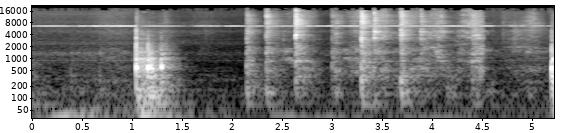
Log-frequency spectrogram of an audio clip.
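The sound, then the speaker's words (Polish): Stirring instant semolina into milk produces a loud scraping burst, then many rhythmic rasping strokes at a steady, fairly quick pace, heard alone without talk. “I mieszam teraz, aż do momentu, kiedy poczuję taką konsystencję”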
